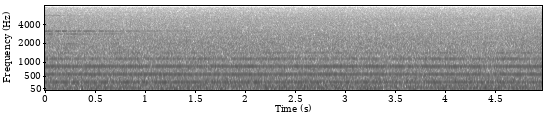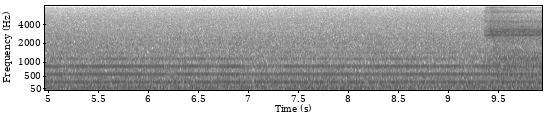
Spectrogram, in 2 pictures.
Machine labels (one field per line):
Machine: fan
